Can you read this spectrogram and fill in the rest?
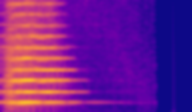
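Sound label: Marcato, Strings; Vlas Marcato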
